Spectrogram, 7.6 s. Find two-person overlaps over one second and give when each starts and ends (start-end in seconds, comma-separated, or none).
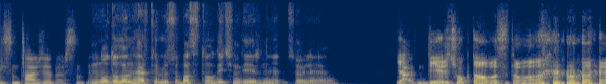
none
